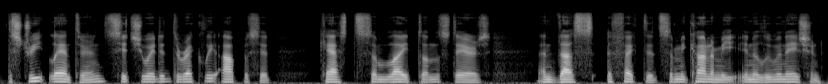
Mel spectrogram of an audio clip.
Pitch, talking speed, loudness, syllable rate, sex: 115 Hz, 140 wpm, -21 LUFS, 5.1 syllables/s, male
